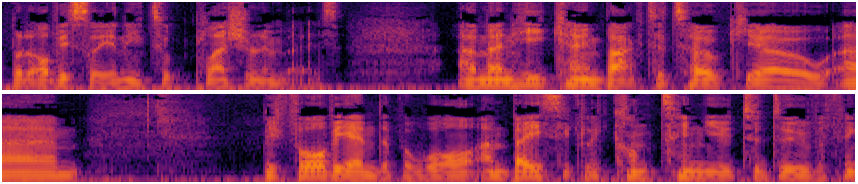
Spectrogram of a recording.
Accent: Leeds, Yorkshire and the Humber, United Kingdom; even when I was growing up in Leeds, in Yorkshire, you could still find, you know, the bomb craters from the war, even in the 70s.

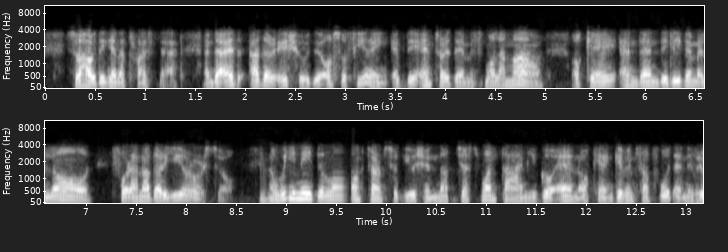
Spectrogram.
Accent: Zabadani, Rif Dimashq, Syria; I'm from Zabadani. Zabadani is the main area, and there's nearby two villages. One is Madaya, and the other one is Buludan.

